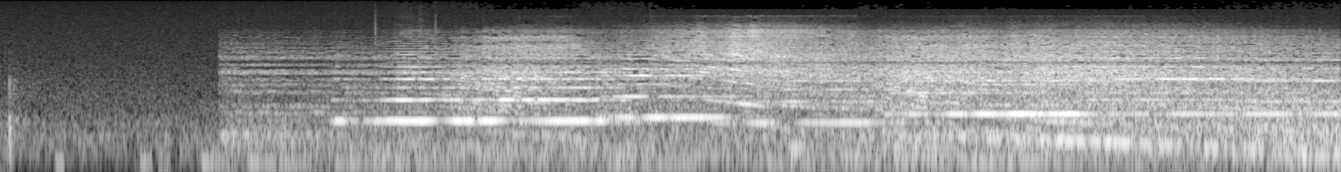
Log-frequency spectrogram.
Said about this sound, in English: some traffic, traffic noise.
